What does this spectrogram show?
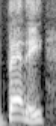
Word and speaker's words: Bette: Davis B tte but the spirited youngster didn't like the pronunciation Betty because she felt it was too oldfashioned so she just started calling herself bet these days BET's a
